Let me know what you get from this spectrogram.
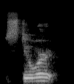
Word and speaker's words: Sturt: So my last name is S-T-U-R-T, but it's pronounced like Stuart, like if there were an A, but there is no A.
